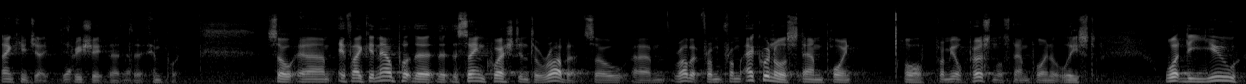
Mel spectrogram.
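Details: Adult male speaker; normal conversational speech.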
